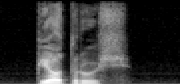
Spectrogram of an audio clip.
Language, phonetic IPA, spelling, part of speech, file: Polish, [ˈpʲjɔtruɕ], Piotruś, proper noun, Pl-Piotruś.ogg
